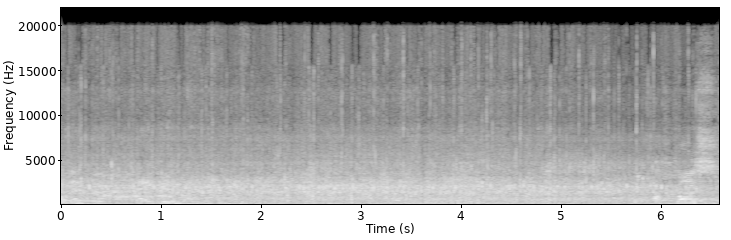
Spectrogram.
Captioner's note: applause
